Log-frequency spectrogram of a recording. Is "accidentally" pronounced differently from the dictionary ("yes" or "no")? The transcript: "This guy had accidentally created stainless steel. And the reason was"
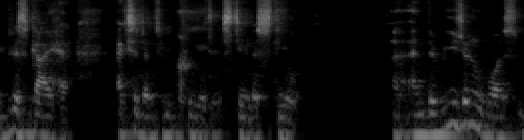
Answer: no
